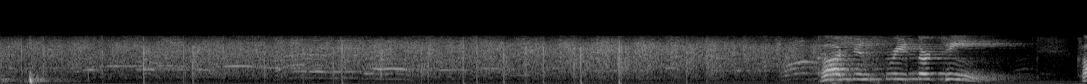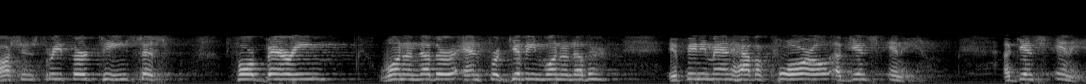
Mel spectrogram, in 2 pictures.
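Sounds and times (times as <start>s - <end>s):
audience clapping hands: 0.0s - 8.8s
speech: 8.2s - 10.0s, 10.8s - 12.6s, 13.2s - 17.0s, 17.6s - 20.2s, 20.9s - 21.7s.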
